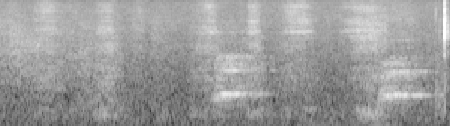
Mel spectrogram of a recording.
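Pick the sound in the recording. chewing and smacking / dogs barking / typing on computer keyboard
dogs barking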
